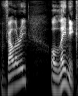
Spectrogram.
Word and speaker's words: Valary Oleinik: So I'm pretty excited about this interview with Valary Oleinik. Am I pronouncing that right, Valary?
